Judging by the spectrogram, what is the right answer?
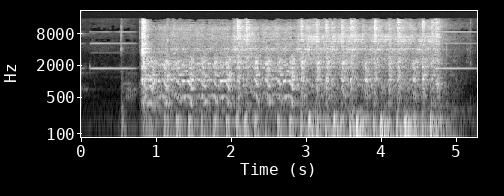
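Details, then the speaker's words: Mitsubishi Mirage G4 sedan with crank-no-start: strong, even cranking about three beats a second for five seconds without firing; mechanic suspects a locked electronic throttle body butterfly not opening. "So ganun lang. Nag-ano lang siya, naglo-long cranking lang pero ayaw tumuloy ng start."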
